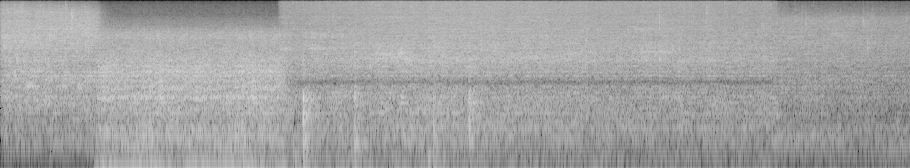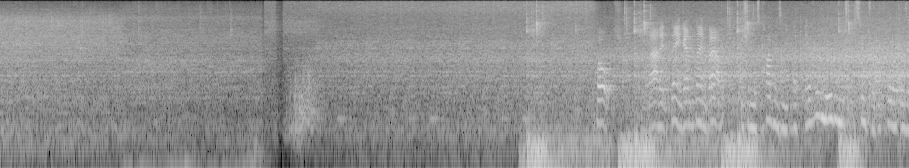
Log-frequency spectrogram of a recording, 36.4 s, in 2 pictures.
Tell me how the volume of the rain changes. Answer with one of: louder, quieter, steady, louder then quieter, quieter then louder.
quieter then louder.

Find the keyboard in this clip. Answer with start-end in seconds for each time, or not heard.
28.6-35.5.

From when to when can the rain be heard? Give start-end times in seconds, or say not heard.
0.0-36.3.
